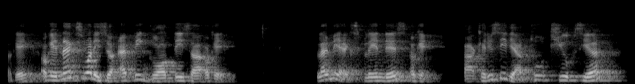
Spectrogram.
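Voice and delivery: ordinary talk, nothing marked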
